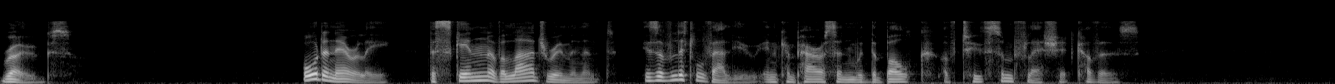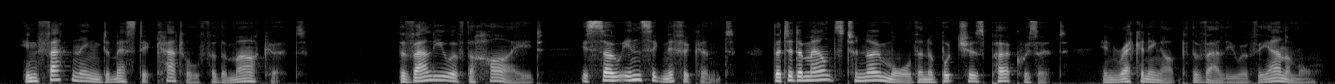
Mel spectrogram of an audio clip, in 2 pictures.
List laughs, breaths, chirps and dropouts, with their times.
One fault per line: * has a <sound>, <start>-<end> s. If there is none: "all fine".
all fine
